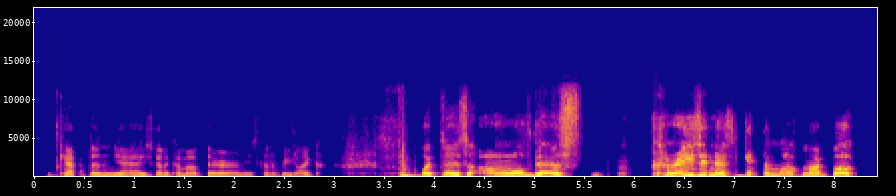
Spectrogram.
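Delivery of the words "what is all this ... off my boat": fake Scottish accent, very high, shrill, loud, drawn out. Imagining the captain coming out and ordering people off his boat: put-on Scottish accent. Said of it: "Is that Irish?".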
